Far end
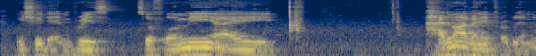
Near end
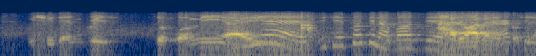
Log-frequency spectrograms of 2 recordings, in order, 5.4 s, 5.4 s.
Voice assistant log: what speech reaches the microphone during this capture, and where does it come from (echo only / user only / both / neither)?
both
